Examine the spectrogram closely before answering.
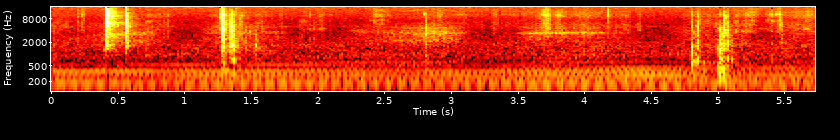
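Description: A few sharp metallic clicks as the spring clips on a VW air cleaner housing are worked loose by hand, the last and loudest near the end, over a steady machine hum.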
